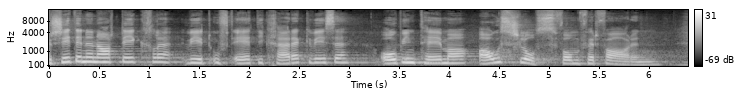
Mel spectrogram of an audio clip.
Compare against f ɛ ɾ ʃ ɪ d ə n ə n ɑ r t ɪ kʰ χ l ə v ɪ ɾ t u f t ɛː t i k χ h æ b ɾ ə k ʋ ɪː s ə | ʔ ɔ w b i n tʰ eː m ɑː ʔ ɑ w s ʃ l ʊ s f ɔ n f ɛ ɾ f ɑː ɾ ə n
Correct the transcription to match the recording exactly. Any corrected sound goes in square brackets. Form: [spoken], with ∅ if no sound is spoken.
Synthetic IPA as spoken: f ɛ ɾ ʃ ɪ d ə n ə n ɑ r t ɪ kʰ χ l ə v ɪ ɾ t u f t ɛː t i k χ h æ [∅] ɾ ə k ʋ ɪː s ə | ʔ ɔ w b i [m] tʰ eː m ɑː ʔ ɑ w s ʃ l ʊ s f ɔ [m] f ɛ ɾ f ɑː ɾ ə n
